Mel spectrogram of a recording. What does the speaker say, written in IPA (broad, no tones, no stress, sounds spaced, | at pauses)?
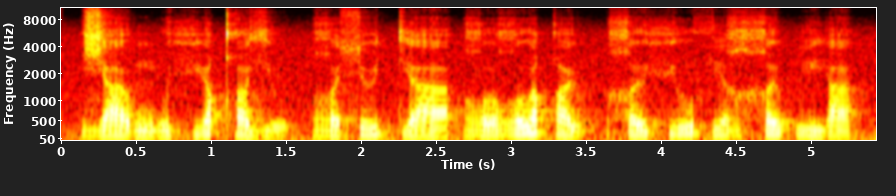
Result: ʑ a o̯ ŋ͡m u fʲ ʉ qʰ u zʲ u | ʁ ʏ s ʉ tʲ a | ʁ u ʁ u q ʉ | χ ɨ fʲ u h i ʁ χ ɨ p i j a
